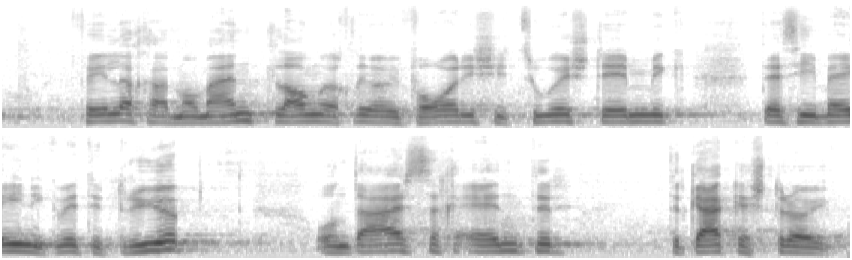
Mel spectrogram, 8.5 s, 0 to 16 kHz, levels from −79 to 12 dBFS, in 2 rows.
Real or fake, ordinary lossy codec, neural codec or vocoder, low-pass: fake; none; vocoder, 44.1 kHz, 128 mel bands every 512 samples, BigVGAN v2; 14.4 kHz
